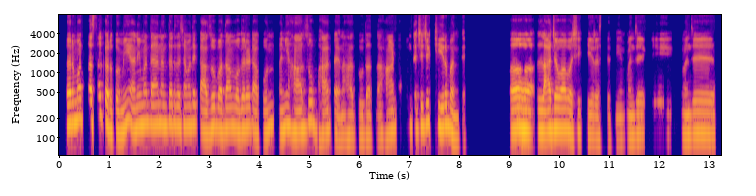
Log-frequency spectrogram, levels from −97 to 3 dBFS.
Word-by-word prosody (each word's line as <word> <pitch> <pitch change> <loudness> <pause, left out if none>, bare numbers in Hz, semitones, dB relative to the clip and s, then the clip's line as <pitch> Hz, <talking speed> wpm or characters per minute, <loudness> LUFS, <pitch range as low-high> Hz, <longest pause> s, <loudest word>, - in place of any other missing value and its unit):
तर 165 +1 +7
मग 195 +3 +4 0.2
तसं 220 +5 +3
करतो 130 -5 +2
मी 165 +6 +1
आणि 150 -1 0
मग 165 0 -1
त्यानंतर 160 0 0
त्याच्यामध्ये 155 +1 -1
काजू-बदाम 145 +2 0
वगैरे 140 +2 0
टाकून 130 +4 -3
आणि 140 +4 0
हा 130 -1 0
जो 175 - 0
भात 120 +4 -3
आहे 100 - -2
ना 105 +1 -6
हा 110 - -4
दुधातला 110 0 -7
हा 115 +3 -2
टाकून 145 +2 -10
त्याची 150 +1 -1
जी 170 +3 +1
खीर 150 0 +2
बनते. 100 -6 -3 0.9
अ, 135 - +5 0.6
लाजवाब 135 +1 +4
अशी 120 +1 -2
खीर 115 -2 -5
असते 100 0 -13
ती 100 +1 -11
म्हणजे 110 +1 -2
ती 350 - -15 0.2
म्हणजे 120 +1 -1
135 Hz, 160 wpm, -23 LUFS, 115-155 Hz, 0.9 s, तर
